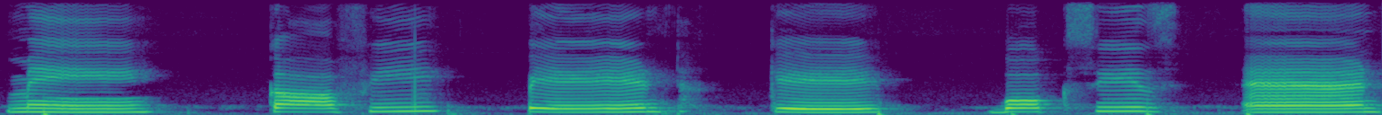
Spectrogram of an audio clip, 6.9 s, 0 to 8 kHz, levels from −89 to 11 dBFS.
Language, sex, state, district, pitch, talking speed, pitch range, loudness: Hindi, female, Punjab, Fazilka, 245 Hz, 60 wpm, 230-260 Hz, -14 LUFS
